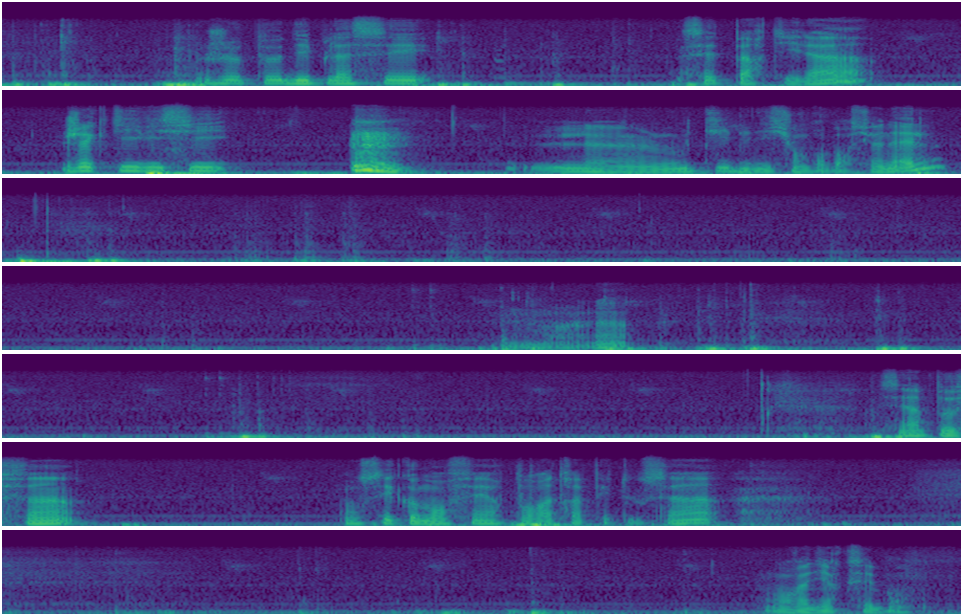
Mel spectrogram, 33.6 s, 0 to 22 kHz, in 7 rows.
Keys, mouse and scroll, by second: 0.0 shift+middle click, 0.5-0.9 shift+scroll up 1, 0.9 ctrl+Tab, 2.0 click, 2.3 a, 3.2 alt+shift+right click, 5.9 click, 8.9 click, 10.1 g, 10.9-12.5 scroll up 1, 13.9-14.5 scroll up 1, 15.3-15.8 scroll up 1, 16.5 click, 17.5 a, 18.0 alt+shift+right click, 18.9 g, 20.3 click, 20.5 Tab, 20.6-21.3 scroll down 1, 21.3 middle click, 23.4-23.9 scroll up 1, 23.6 Tab, 23.9-26.3 middle drag, 26.3 click, 26.7 ctrl+Tab, 27.3-28.3 drag, 28.9-29.9 middle drag, 30.3 right click, 31.6-32.8 shift+middle drag.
